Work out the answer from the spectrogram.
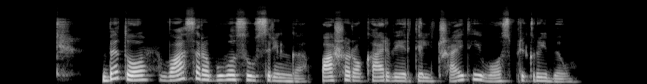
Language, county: Lithuanian, Vilnius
